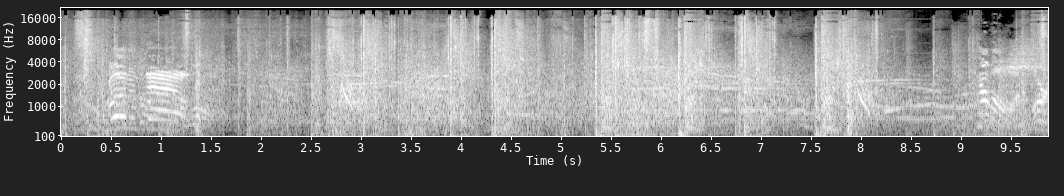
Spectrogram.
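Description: Gunfire from the Western video game Red Dead Redemption, with rapid bursts of shots and sharp single cracks layered over galloping hooves and shouting voices, loud and dense throughout.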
